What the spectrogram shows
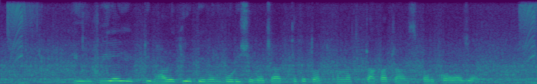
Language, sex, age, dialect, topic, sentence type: Bengali, male, 18-24, Standard Colloquial, banking, statement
